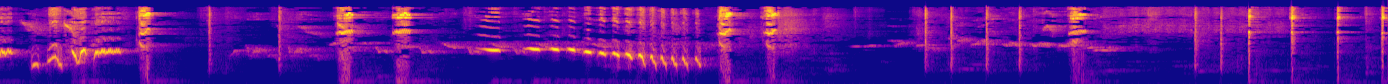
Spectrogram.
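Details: White-rumped shama song for tutoring goldfinches and hybrids; sharp clicks and high notes around a long rapid trill that slides downward, followed by scattered ticks and high notes.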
